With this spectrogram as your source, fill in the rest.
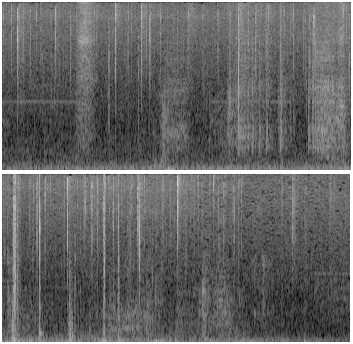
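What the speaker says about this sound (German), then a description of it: "Ich höre ein Geräusch. Das Feuer." Campfire in the survival game The Forest crackling steadily with frequent sharp pops and snaps, moderately close, mixed with faint background game ambience.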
